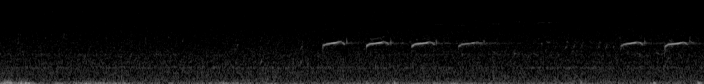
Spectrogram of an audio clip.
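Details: A Dark-capped Bulbul in South Africa, among bulbuls feeding on cochineal insects on prickly pear plants, gives short, sharp chirped notes in two quick bursts of four and two over a steady low background rumble.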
